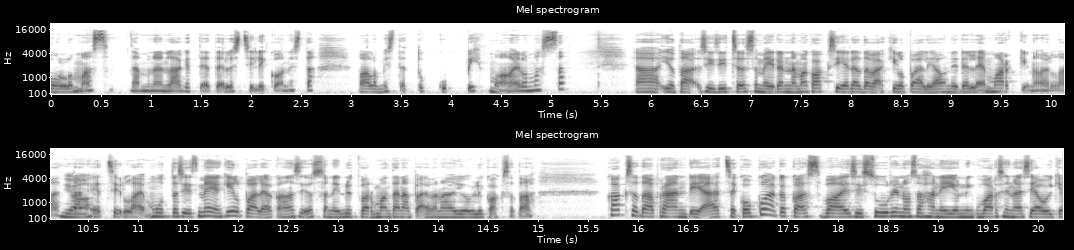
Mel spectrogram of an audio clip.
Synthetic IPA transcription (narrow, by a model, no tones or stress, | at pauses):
olmɑ̰st̪æmːønenlæ̰ːket̪ːiə̰t̪ḛːlːist̪silḭko̰ːnist̪ɑʋɑlmist̪et̪ːukkupːimɑːilmɑsːɑ | ɑjot̪ɑsiːsit̪sesæsːæmeidænnæmækɑksiedelt̪æʋæ̰ːkilpɑiliɑonedelːḛːmmɑrkːino̰ilːɑ̰ḛt̪ːæet̪silːɑ̰imut̪ːɑsiːsmeijæŋkilpɑiliɑkɑnsijosːɑninnyt̪ʋɑrmɑːnt̪ænæpæiʋænæojjoylikɑksːɑt̪ɑ̰ː | kɑksɑt̪ɑːprændiæ̰et̪sekokoɑikɑkɑsʋɑːjɑsiːssuːrinosɑɦɑneijonniːŋkuʋʋɑrsinɑisiɑoike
